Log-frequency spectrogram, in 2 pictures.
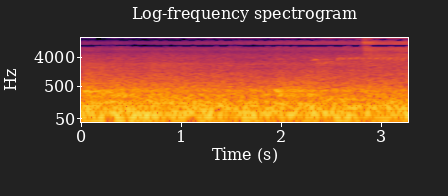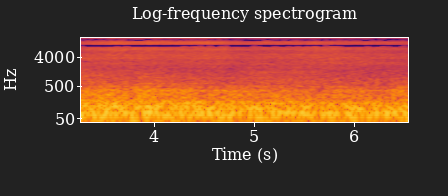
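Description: Nankai electric commuter train running past close by along the platform: a steady rumble of wheels and running gear that eases off slightly near the end.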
